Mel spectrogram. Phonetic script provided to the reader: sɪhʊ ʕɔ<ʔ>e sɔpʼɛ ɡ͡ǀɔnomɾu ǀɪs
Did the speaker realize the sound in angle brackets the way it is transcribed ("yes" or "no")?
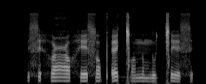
no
